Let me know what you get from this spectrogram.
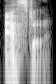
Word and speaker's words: Eastre: So just to kind of dig in a little bit here, the Old English name for Ostara is spelled E-A-S-T-R-E, and that is pronounced Aster.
